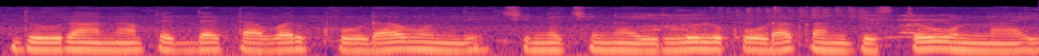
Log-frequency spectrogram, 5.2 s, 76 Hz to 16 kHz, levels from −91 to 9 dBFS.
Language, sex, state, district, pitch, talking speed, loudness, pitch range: Telugu, female, Telangana, Mahabubabad, 145 Hz, 115 wpm, -15 LUFS, 135-150 Hz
